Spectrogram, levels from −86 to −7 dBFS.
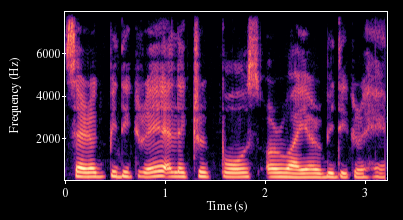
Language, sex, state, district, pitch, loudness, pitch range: Hindi, female, Arunachal Pradesh, Longding, 195 Hz, -17 LUFS, 185-205 Hz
